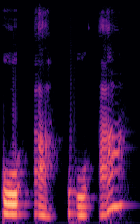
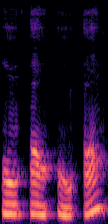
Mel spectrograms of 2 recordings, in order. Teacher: O-A, O-A, et si vous faites on-an, on-an, là, vous devez sentir que de l'air passe dans votre nez et que ça vibre un peu. Bon, vous produisez des voyelles nasales.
